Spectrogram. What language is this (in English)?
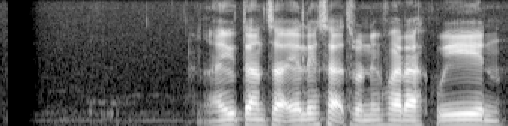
Javanese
